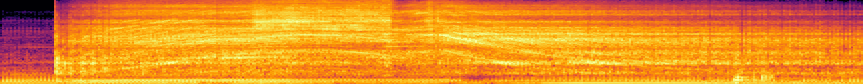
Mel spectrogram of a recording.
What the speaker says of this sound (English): You hear the lag in the saw From the generator?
